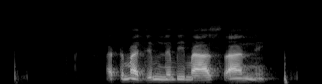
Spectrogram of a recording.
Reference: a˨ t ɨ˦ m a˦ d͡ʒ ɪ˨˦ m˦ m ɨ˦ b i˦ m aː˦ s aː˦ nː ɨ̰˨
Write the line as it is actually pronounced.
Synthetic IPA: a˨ t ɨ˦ m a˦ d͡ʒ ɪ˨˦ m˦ n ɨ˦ b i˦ m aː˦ s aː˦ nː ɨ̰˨

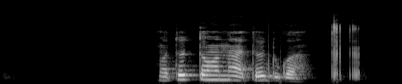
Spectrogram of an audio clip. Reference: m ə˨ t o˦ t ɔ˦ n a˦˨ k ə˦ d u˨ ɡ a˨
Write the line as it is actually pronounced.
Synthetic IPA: m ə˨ t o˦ t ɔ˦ n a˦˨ t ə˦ d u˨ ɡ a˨

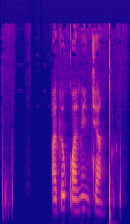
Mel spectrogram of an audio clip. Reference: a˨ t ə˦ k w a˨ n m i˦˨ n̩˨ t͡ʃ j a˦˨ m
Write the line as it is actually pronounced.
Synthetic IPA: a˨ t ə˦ k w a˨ n m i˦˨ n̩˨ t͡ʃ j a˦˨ ŋ

